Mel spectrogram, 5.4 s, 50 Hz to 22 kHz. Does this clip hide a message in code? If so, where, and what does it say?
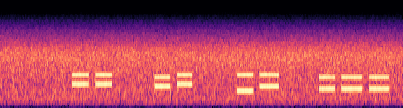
Yes: DTMF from 1.0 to 5.2 s, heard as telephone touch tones, dialled by hand, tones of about 230 ms, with radio hiss. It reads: 00 70 28 444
